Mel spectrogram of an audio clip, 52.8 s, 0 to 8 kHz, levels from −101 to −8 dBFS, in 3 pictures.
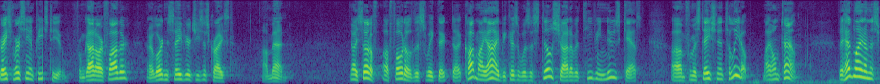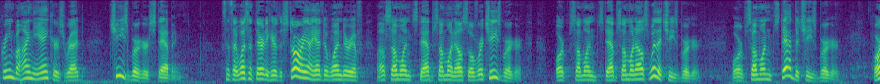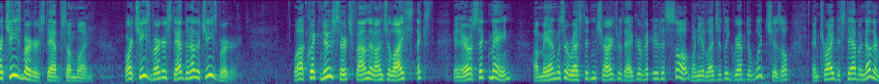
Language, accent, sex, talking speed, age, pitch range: English, American, male, 155 wpm, 60-79, 145-200 Hz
